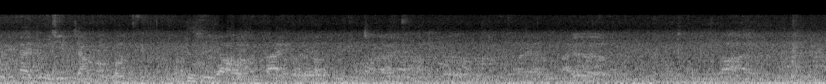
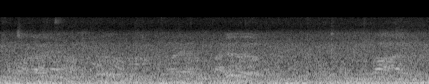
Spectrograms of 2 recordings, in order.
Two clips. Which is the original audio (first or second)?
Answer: second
